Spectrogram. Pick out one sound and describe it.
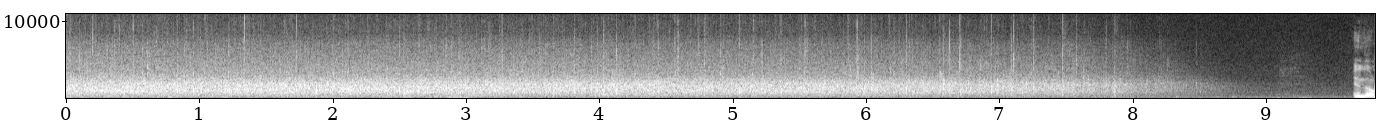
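A large crowd applauds loudly in a big echoing hall.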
